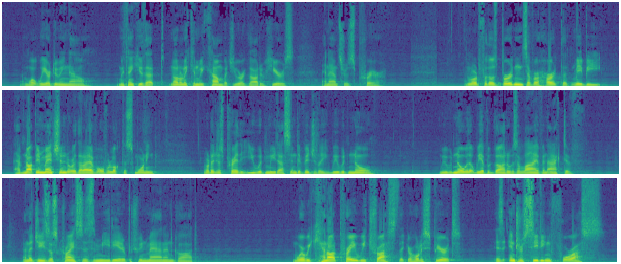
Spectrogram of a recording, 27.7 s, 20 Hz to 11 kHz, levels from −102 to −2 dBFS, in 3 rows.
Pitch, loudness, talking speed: 110 Hz, -20 LUFS, 210 wpm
